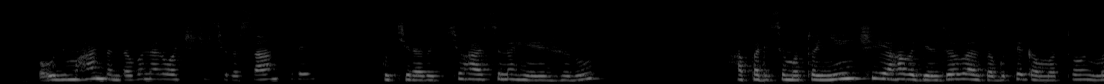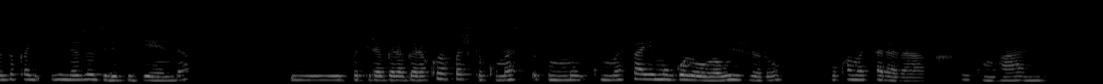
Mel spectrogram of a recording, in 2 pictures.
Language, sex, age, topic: Kinyarwanda, female, 25-35, government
